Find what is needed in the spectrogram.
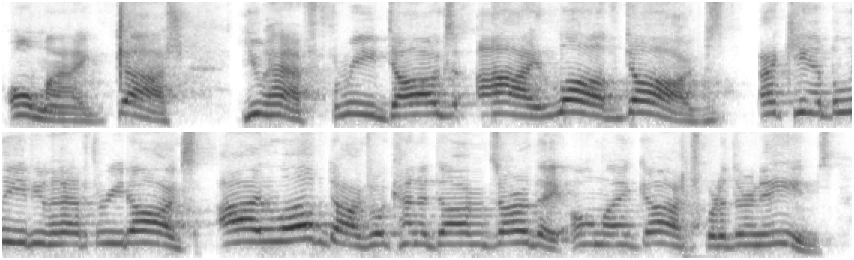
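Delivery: high, loud, gushing excitement; amped up. Acted. Agent bonding with a client over three dogs, amped up. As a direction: gush with over-the-top phone energy. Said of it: "you gotta be so amped up on the phone".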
